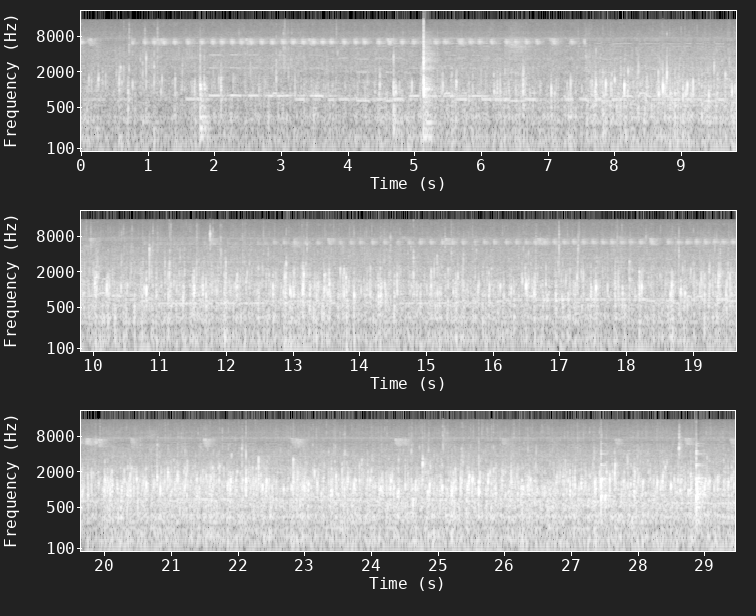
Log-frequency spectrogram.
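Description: Pot of coconut-milk fish curry bubbling on the boil, a dense crackle of small pops that grows louder about two-thirds of the way through. A single sharp knock about five seconds in.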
